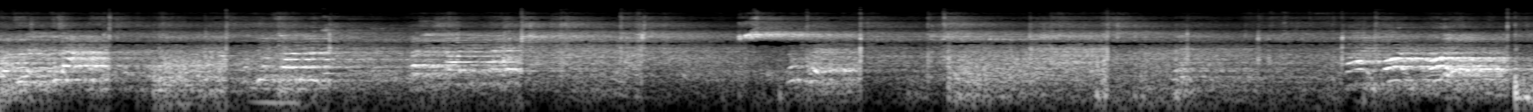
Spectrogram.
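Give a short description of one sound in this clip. Hockey sticks clack against a ball on a hard floor.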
